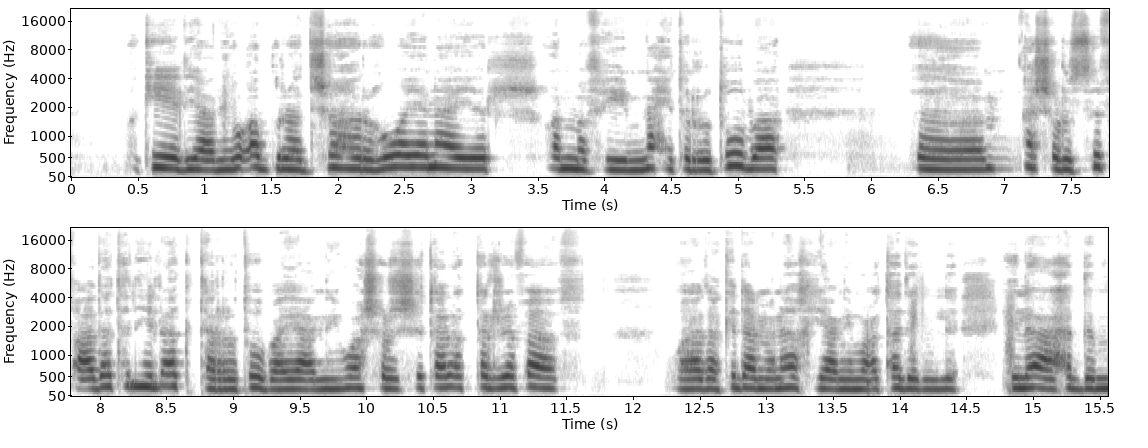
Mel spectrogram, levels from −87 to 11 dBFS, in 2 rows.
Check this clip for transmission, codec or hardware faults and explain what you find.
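No faults detected.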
